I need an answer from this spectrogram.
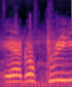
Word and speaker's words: AEROPRIX: আর আমি একজনের নতুন গ্লাভসও ইউজ করছি আজকে, যেটা হচ্ছে রাইডা এয়ারোপ্রি অথবা এয়ারোপ্রিক্স, এক্সট্রা সম্ভবত উচ্চারণ হয় না, AEROPRIX, এয়ারোপ্রি আই উড সে।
